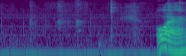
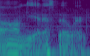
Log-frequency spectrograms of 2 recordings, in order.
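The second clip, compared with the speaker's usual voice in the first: whisper, dropping very low and soft; secretive whisper about spell work; whispered aside; 9 semitones lower, 10 dB quieter than usual. Pretend. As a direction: lean in conspiratorially. Hushed aside.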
